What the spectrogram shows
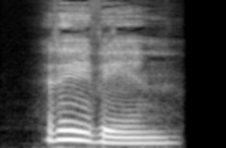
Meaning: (postposition) via, by means of; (pronoun) via him/her/it, by means of him/her/it
- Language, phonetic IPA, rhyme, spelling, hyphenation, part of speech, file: Hungarian, [ˈreːveːn], -eːn, révén, ré‧vén, postposition / pronoun, Hu-révén.ogg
